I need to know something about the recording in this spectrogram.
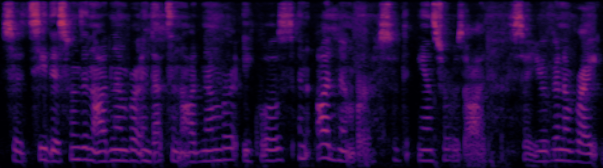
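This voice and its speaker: A woman's voice: medium pitch, fairly even intonation, a little fast, darkish tone, a little hiss or hum. A woman reading a math lesson aloud to a child and explaining each step in a casual, patient way, a little out of breath. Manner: casual, explains steps patiently, trails off mid-sentence. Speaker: homeschool teacher.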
